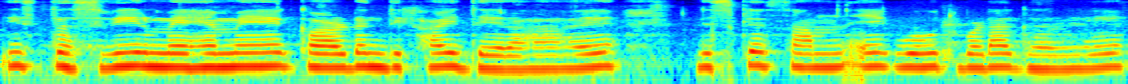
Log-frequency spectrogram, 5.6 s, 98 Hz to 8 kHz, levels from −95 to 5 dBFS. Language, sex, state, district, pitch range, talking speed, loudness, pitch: Hindi, female, Uttar Pradesh, Saharanpur, 240-255 Hz, 170 wpm, -15 LUFS, 245 Hz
